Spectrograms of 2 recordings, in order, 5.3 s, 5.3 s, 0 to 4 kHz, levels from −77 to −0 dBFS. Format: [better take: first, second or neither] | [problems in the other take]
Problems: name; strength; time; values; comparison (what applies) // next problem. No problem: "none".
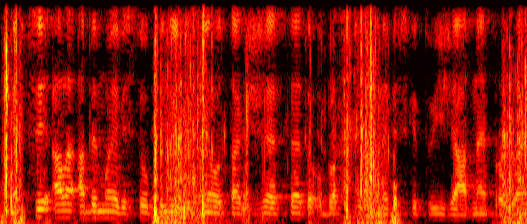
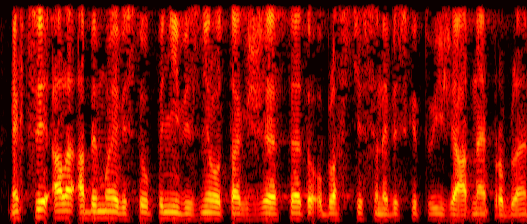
second | background sound (Crumpling, crinkling); 2 dB above the speech // room echo; dies away in 0.4 s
